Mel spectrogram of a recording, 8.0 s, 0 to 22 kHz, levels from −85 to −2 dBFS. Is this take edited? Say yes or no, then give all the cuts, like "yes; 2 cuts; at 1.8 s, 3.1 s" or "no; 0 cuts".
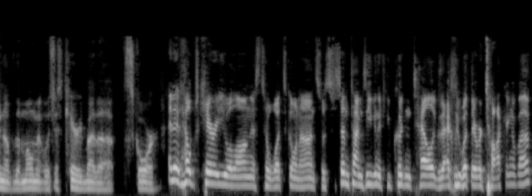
yes; 1 cut; at 2.4 s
